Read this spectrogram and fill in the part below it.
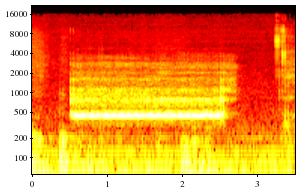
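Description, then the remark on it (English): A telephone call being placed: a single steady electronic phone tone rings out for about two seconds, fairly loud, followed by a brief click, with no talking. “We're gonna make a phone call.”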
